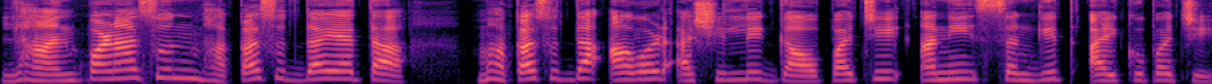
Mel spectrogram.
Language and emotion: Goan Konkani, neutral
